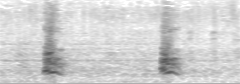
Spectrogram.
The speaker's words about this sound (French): Le chien, d'ordinaire si gentil, devient agressif et grogne sur l'homme.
